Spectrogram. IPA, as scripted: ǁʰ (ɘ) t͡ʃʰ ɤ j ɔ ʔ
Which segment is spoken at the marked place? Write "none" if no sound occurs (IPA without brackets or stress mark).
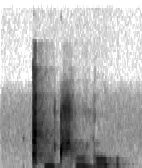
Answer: ɘ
